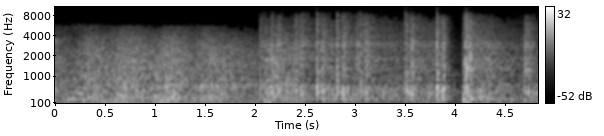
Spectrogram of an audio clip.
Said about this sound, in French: C'est l'assaut qui est mené par le raid, avec énormément de coups de feu, des explosions. Dans cet appartement de Saint-Denis, il y a trois personnes.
